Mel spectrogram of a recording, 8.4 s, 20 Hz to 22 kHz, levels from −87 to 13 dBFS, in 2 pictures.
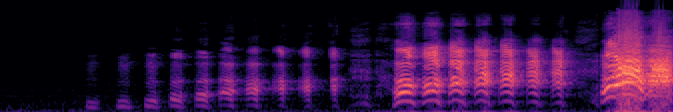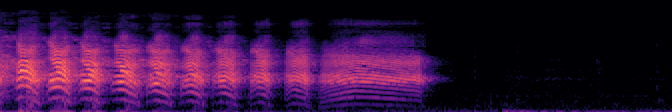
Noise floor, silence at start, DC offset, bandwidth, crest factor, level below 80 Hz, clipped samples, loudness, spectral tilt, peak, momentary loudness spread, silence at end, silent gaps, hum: -72 dBFS; 1.25 s; under 0.1%; 16 kHz; 20 dB; -60 dBFS; under 0.1%; -15 LUFS; 1 dB/octave; 0 dBFS; 18 LU; 1.55 s; none; none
